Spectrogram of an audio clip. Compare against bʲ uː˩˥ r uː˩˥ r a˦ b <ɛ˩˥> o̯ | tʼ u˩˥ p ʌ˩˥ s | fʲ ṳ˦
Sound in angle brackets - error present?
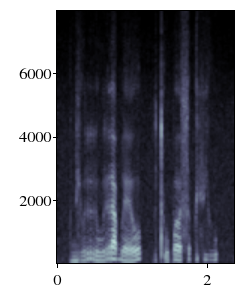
no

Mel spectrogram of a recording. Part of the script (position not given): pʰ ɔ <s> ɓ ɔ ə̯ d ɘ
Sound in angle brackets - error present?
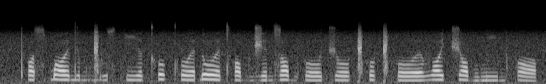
no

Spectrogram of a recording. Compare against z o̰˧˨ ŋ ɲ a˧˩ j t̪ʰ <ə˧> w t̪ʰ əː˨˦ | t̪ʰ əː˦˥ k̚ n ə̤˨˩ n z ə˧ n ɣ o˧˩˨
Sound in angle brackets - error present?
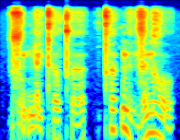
no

